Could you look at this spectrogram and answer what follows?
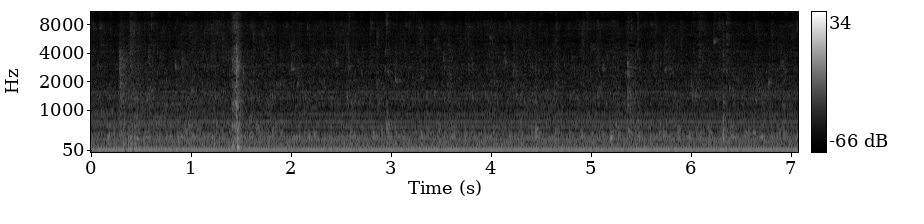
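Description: Aquarium filter running: a steady trickle of water over a constant motor hum, with a sharp click about a second and a half in.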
